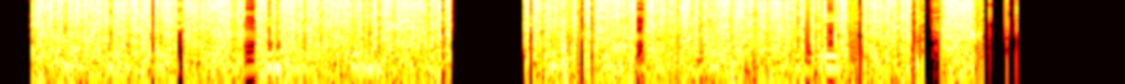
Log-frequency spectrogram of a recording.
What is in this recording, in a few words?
speech nav; google android apps maps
